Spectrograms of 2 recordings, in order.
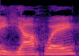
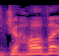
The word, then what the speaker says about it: Yahweh: All we have left from the ancient text is a four-lettered word called a tetragrammaton, four consonants in Hebrew, that could be pronounced a number of ways. Typically, I say Yahweh. The old pronunciation was Jehovah. It could be Yahovah, Yahowah.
